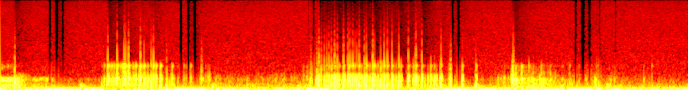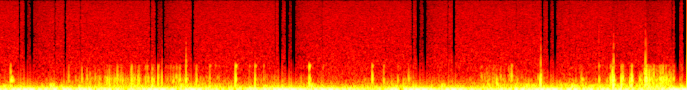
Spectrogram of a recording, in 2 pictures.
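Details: Stethoscope on the belly of a person lying down after drinking cola with swallowed Mentos: loud gurgling and bubbling rumbles with frequent clicks and swishes; active bowel sounds.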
